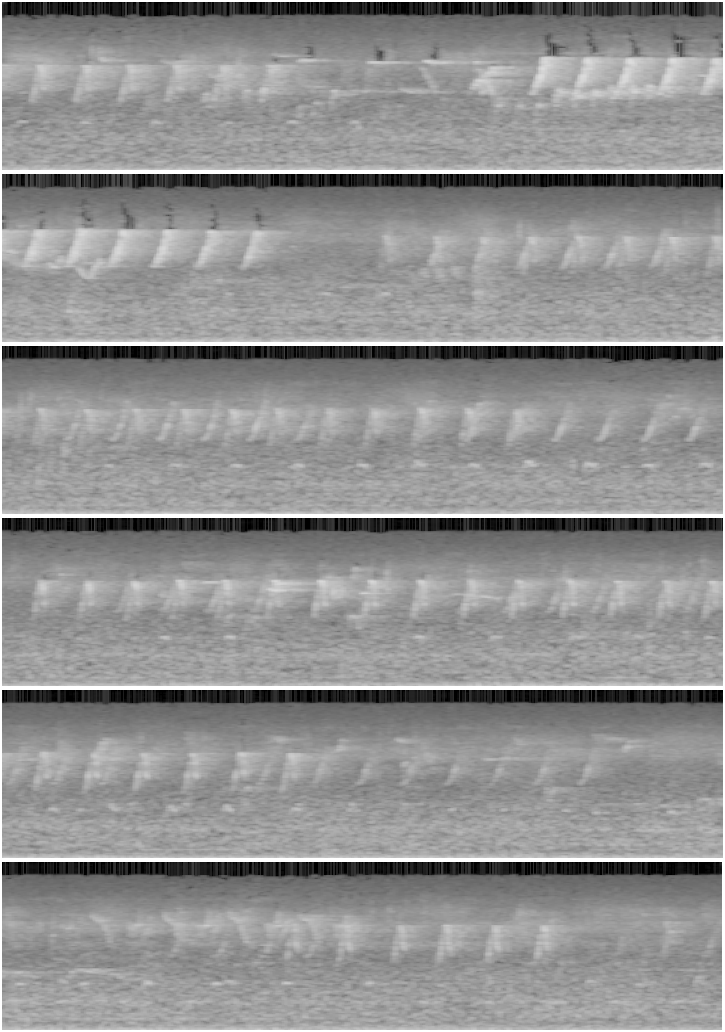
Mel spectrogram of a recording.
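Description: Rapid, evenly repeated high chirps, about five a second, in long runs with short breaks, loudest a few seconds in, over a steady low rumble.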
